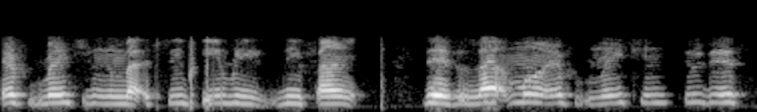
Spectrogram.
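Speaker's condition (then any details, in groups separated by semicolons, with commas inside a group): Cerebral palsy; from birth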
